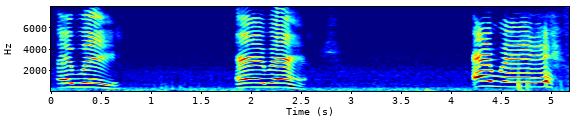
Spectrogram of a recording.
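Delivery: calling out. Real, not acted. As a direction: call the word out. Child calling out repeatedly.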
